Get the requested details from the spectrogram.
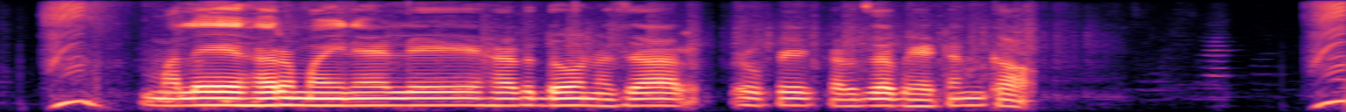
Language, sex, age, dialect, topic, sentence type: Marathi, male, 18-24, Varhadi, banking, question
